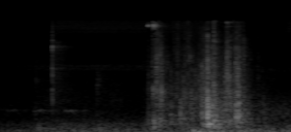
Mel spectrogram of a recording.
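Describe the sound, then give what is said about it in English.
The front door of a house opens from a hallway: a faint click, then a longer burst of rattling, scraping noise over about a second, moderately loud against a quiet background. “puts the hallway light on, and opens the front door.”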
